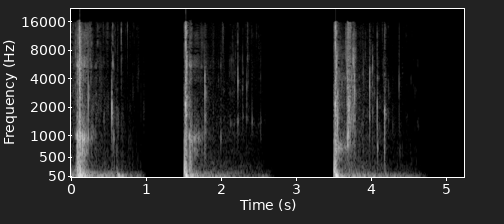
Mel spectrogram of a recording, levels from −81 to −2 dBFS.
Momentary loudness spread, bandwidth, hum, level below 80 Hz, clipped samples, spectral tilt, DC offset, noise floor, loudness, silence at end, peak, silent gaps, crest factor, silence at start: 21 LU; 16.5 kHz; none; -32 dBFS; under 0.1%; -3 dB/octave; under 0.1%; -52 dBFS; -23 LUFS; 1.05 s; 0 dBFS; 1.01-1.50 s, 2.74-3.50 s; 26 dB; 0 s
